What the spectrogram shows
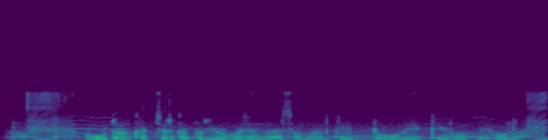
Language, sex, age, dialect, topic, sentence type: Bhojpuri, male, 18-24, Western, agriculture, statement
